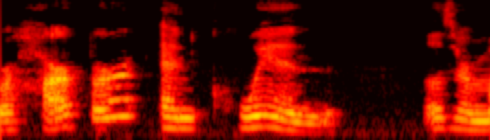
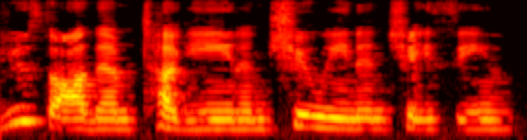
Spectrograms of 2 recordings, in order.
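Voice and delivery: usual speaking voice

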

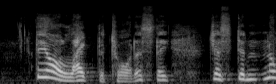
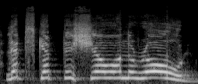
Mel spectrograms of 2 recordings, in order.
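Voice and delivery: loud, slow, raised ox bellow; 7 semitones higher, 5 dB louder than usual. A narrator's reading. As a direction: bellow it out to start things. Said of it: "bellowed the ox".

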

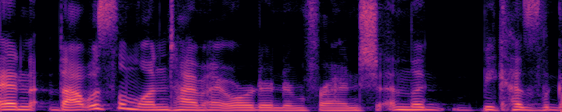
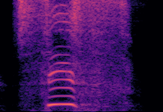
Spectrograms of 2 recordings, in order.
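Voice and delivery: much higher, much softer squeak; tiny nervous voice; 8 dB quieter than usual. Retold or imitated. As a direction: squeak the order out timidly. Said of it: "So I was like".

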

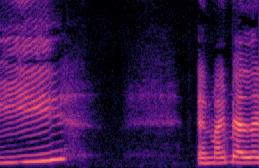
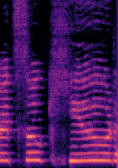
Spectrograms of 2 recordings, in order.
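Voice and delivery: ordinary talk, nothing marked

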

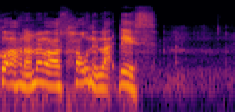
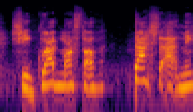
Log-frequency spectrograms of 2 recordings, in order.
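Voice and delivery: ordinary delivery, nothing marked

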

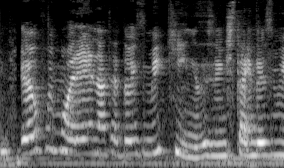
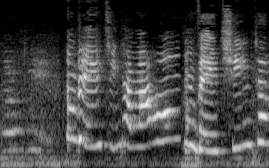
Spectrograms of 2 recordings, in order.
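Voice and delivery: whiny complaint; 8 semitones higher, slower than usual. Real, not acted. Complains to mother about missing dye.

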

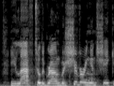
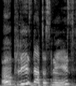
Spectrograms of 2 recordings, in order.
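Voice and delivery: loud, high, slow bear plea; pleading bear; 7 semitones higher, 7 dB louder, slower than usual. Acted. Bear begs the elephant not to sneeze, loud plea. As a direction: beg loudly as an upset bear. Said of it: "said the bear".

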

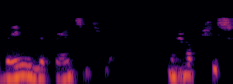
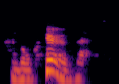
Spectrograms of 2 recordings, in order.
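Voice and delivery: louder, dry, grim reply; rather grim; 3 semitones lower, 8 dB louder than usual. A narrator's reading. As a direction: answer grimly as the doctor. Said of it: "he answered rather grimly".

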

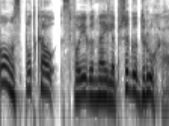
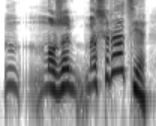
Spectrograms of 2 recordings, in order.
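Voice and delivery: slow, high, stammered start; hesitant puppet; 7 semitones higher, much slower than usual. A narrator's reading. Puppet half persuaded by his friend, hesitant. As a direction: give in haltingly, drawing it out high.

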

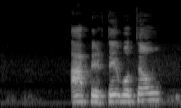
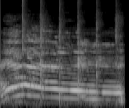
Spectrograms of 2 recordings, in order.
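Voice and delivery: loud happy whoop; celebratory cheer; 6 semitones higher, 6 dB louder than usual. Real, not acted. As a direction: cheer for the winner. Cheer after naming winner.

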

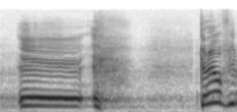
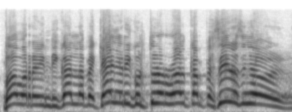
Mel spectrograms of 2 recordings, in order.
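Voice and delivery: rural Chilean campesino accent; 6 semitones higher than usual. Shown as a demonstration. Delegate reclaims his rural Chilean accent before the convention. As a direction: repeat it higher, in a rural Chilean country accent. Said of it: "perdón".

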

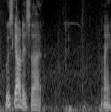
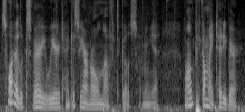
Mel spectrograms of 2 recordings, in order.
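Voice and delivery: normal talking voice

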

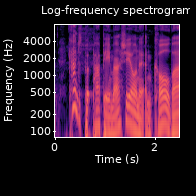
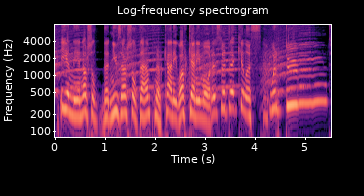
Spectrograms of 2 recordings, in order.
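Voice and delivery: much higher, louder hammed-up Scottish engineer; a Scotty-style Scottish engineer in a panic; bad Scottish accent; 13 semitones higher, 6 dB louder than usual. Co-host to host, a hammy Scottish engineer's panic. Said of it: "become Scotty meets Dad's Army".

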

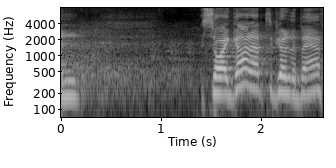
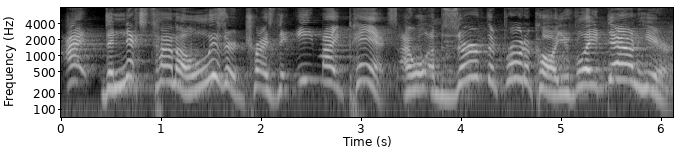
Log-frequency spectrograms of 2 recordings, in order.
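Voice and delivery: high, loud, exasperated retort; comic snaps back at his roommate, high and loud; snapping back; 7 semitones higher, 4 dB louder than usual. Retold or imitated. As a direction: finally lose patience and snap. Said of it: "that's when I snapped".

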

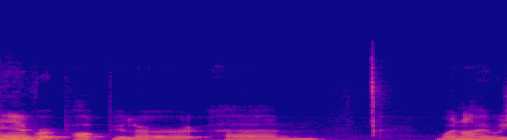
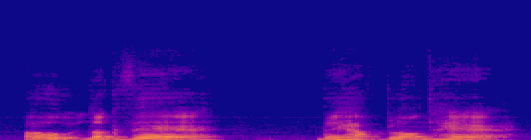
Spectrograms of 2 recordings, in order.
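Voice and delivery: demonstrated English accent with open R-less endings; 5 dB louder than usual. Shown as a demonstration. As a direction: put on an English accent, dropping the R in "there" and "hair". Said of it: "I'm just not pronouncing the R".

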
